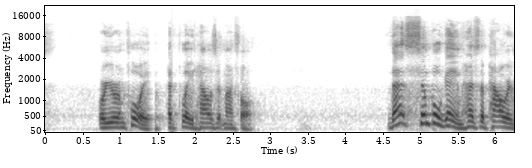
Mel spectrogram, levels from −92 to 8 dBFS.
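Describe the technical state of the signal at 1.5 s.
A short stall from a late packet runs from 1.37 to 1.48 s, right after "or your". The packet arrived late and the jitter buffer emptied, so the receiver held the last sound for about 86 ms and then resumed without losing anything. That leaves the sound audibly stretched with a slight buzz or dip, and everything afterward plays 86 ms later.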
